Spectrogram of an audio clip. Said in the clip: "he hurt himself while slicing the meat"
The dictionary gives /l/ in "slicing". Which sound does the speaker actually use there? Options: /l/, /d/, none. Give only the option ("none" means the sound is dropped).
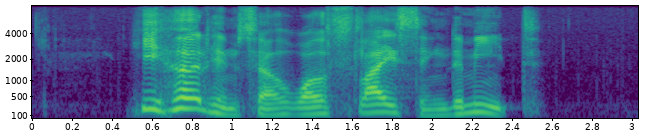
/l/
